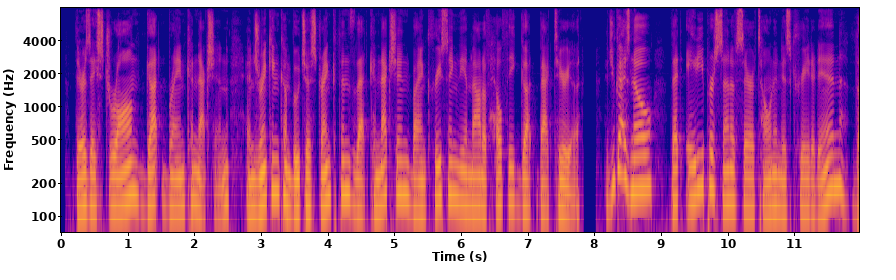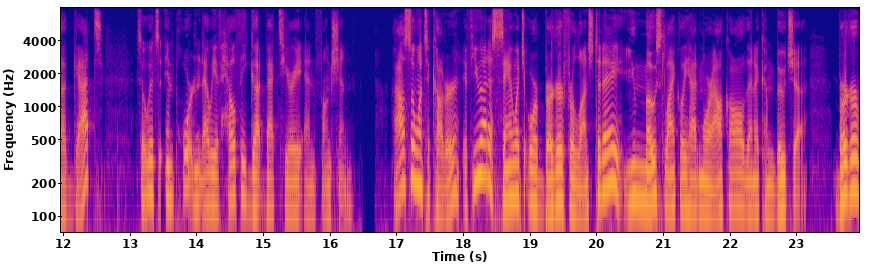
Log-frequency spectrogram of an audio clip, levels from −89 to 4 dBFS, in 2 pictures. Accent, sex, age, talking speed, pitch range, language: American, male, 30-49, 175 wpm, 105-155 Hz, English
